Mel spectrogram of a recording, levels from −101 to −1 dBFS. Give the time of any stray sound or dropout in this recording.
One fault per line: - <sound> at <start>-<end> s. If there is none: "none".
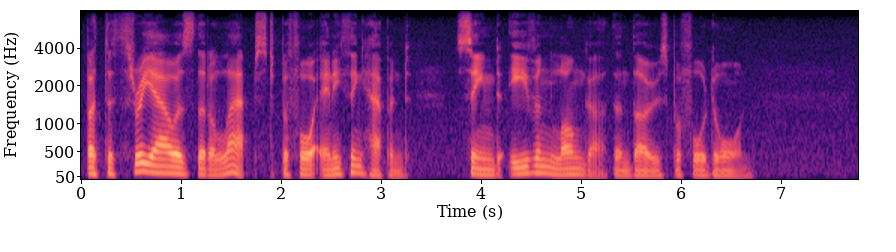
none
